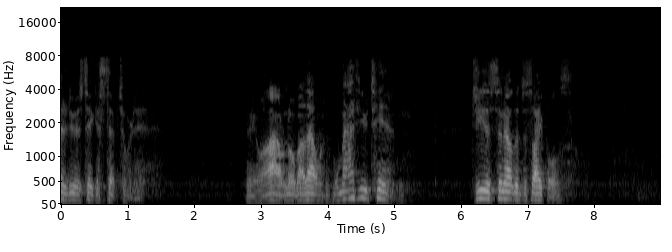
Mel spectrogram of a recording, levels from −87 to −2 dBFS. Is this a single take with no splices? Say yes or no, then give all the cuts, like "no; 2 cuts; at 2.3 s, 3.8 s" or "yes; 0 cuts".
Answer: yes; 0 cuts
